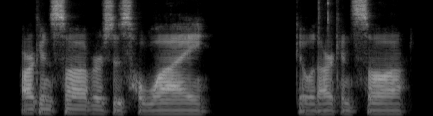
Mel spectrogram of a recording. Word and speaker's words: Arkansas: Go with Arkansas. It's pronounced Arkansas, not our Kansas.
